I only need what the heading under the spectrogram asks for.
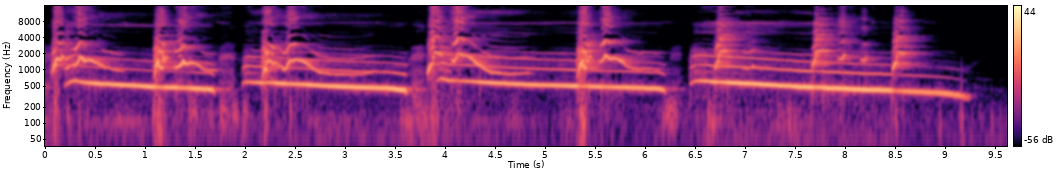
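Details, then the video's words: Howling Jackawawa dog: five long, gently falling howls of about one and a half to two and a half seconds, each opening with a wavering yip and separated by short pauses. "Jackawawa howling"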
